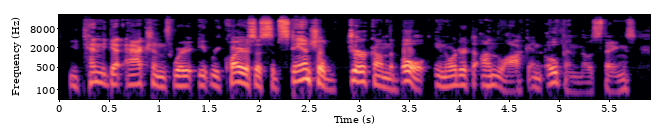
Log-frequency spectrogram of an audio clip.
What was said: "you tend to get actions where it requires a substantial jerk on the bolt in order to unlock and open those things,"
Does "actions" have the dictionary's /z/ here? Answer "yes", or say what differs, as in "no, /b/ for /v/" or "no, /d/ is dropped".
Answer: yes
